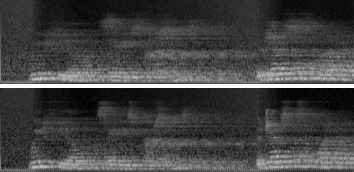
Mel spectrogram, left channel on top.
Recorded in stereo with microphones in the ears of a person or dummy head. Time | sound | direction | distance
0.3 | a woman speaking | 85° right | 7 m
